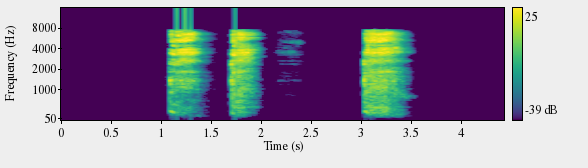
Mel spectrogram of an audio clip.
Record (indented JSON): {
  "three_cough_length": "4.4 s",
  "three_cough_amplitude": 31661,
  "three_cough_signal_mean_std_ratio": 0.36,
  "survey_phase": "alpha (2021-03-01 to 2021-08-12)",
  "age": "45-64",
  "gender": "Male",
  "wearing_mask": "No",
  "symptom_none": true,
  "symptom_onset": "6 days",
  "smoker_status": "Never smoked",
  "respiratory_condition_asthma": false,
  "respiratory_condition_other": false,
  "recruitment_source": "REACT",
  "submission_delay": "2 days",
  "covid_test_result": "Negative",
  "covid_test_method": "RT-qPCR"
}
